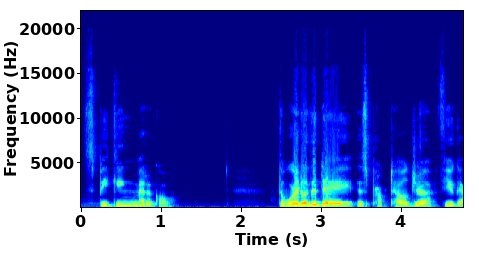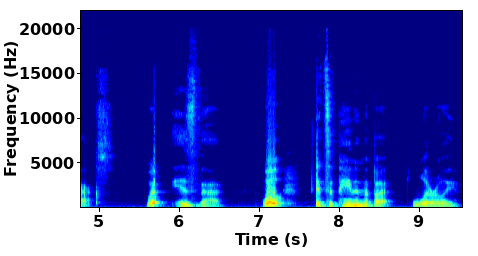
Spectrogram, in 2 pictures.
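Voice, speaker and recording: A woman doctor reading a scripted medical word-of-the-day segment with wry, deadpan jokes. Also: fairly low pitch. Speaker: resident physician presenting a segment.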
